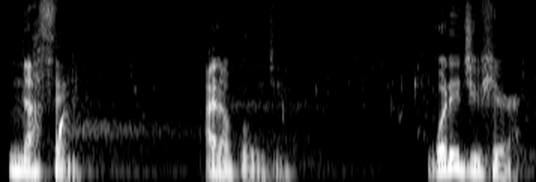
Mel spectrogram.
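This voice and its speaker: A man's voice: mid-range voice, very animated, moderate pace, darkish tone, slightly rough. A man playing a sardonic telepath villain who is a reluctant, protective mentor in a superhero audio roleplay, intense and emotive. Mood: stern, angry. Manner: intense, emotive, swinging between biting and tender.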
